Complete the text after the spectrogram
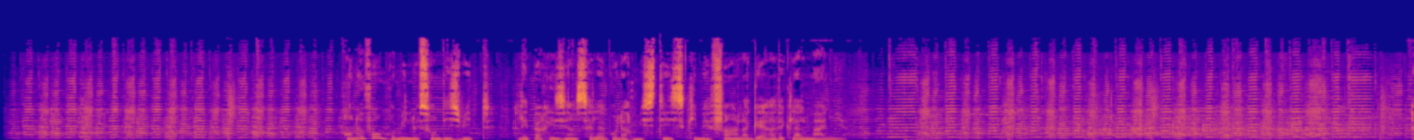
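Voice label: French audiobook; sprecher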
